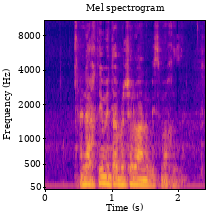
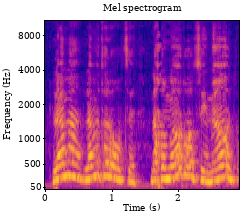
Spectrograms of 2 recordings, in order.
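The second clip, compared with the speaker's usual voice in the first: lightly voiced pleading parents, raised higher; 10 semitones higher than usual. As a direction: beg him gently in a high voice. Parents pleading with their son.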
